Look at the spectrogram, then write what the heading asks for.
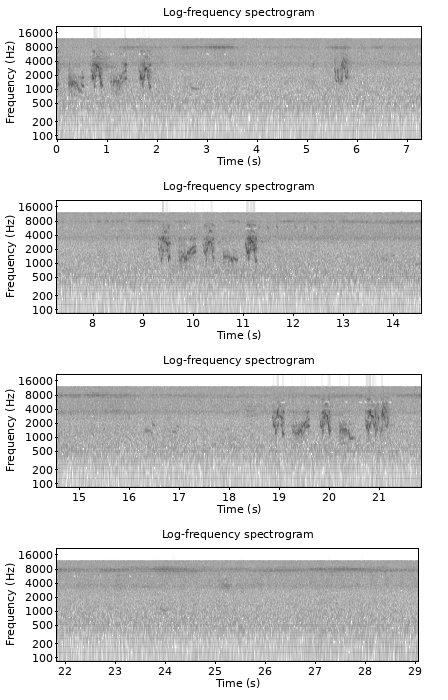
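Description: A bird calling in three bursts of several quick notes, roughly ten seconds apart, with a single note between the first two. Underneath is a steady outdoor hiss and a faint, steady high tone.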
